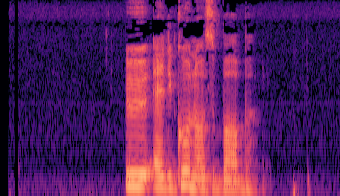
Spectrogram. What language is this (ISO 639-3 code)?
hun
